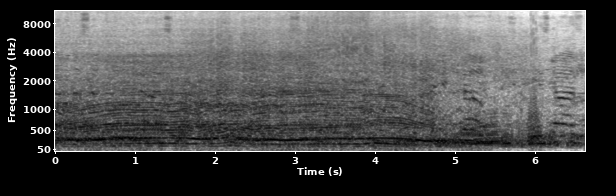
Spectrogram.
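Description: An Indian Scout motorcycle does a tire burnout at a stunt show, its engine roaring loud and steady at high revs with rising and falling tones, under an announcer's voice and crowd noise.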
